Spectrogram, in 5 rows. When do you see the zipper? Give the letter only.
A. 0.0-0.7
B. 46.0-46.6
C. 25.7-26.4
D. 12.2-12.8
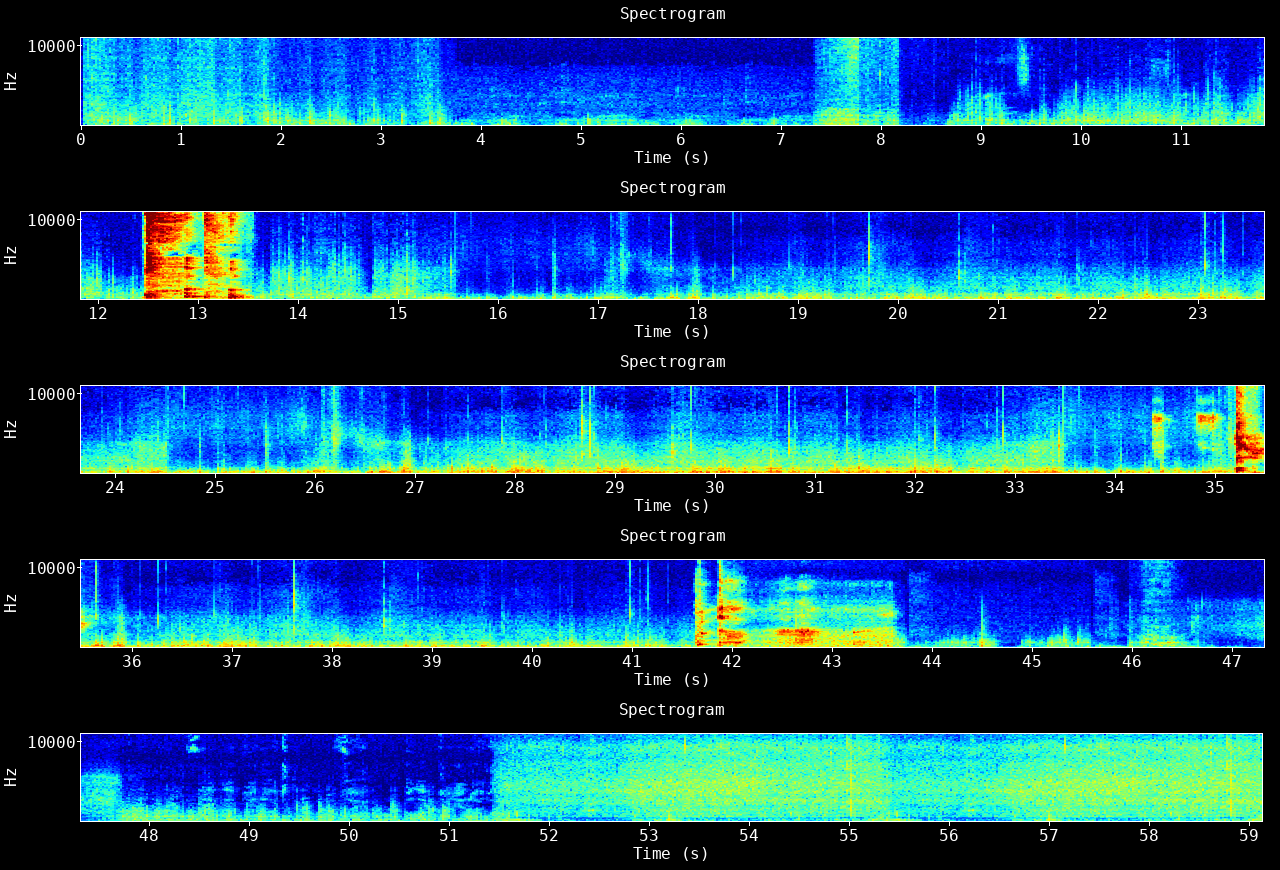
B.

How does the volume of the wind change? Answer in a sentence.
The volume of the wind goes up, then down.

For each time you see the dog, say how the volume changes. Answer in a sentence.
The dog can't be heard in this clip.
